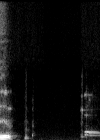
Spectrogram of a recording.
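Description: A short electronic notification chime: several steady tones sound together for about a third of a second near the end, preceded by a couple of faint clicks.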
